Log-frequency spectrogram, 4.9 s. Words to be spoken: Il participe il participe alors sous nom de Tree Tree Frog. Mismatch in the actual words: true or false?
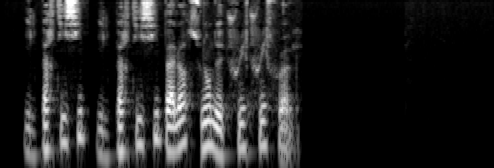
false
